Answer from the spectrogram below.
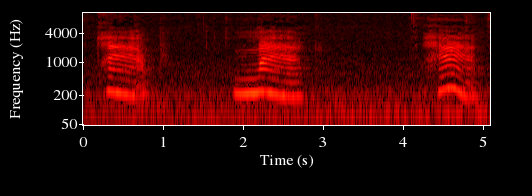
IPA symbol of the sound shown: æ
